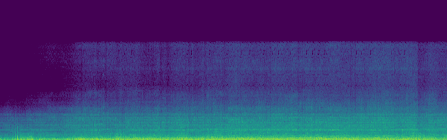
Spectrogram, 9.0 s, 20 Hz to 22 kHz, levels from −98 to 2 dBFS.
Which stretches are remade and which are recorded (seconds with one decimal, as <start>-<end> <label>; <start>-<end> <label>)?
0.0-2.7 remade; 2.7-3.4 recorded; 3.4-9.0 remade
